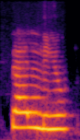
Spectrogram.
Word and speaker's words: salut: Salut. Salut. Salut. Yes. Here we don't pronounce the T. Okay. So it's just salut.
